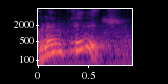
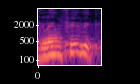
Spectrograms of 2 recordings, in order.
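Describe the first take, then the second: First: The name does not end with a k sound. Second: The name ends with a k sound. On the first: The speaker calls it wrong. "y me dijo" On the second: The speaker calls it right. "Yo le dije, el Glenfiddich"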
